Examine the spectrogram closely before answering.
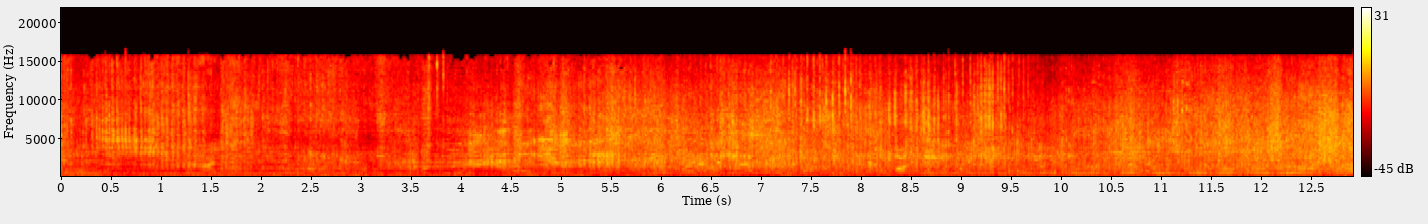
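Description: A crowd of men and women chatter close by outdoors.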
